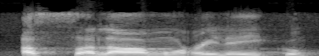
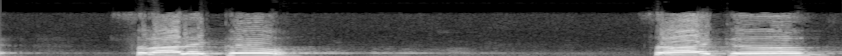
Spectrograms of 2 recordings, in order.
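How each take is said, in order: First: السلام علیکم said slowly, each syllable full; slow proper salaam. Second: Mock-hasty salaam, high and loud; hurried careless salaam. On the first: Shown as a demonstration. Preacher demonstrates the correct salaam, slow and full. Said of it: "سلام کرنا صحیح ہے". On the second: Preacher mocks hurried careless salaams, high and loud. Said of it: "ملاقات ہوتی ہے تو ہم کیا کرتے ہیں".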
